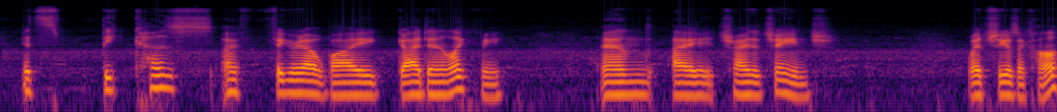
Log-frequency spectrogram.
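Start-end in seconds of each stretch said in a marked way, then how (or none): 0.2-8.3 slow, sad, sorrowful, downcast voice. Retelling a story, speaker quotes a woman's reply to a man, retelling in a sad voice. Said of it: "she just says in a sad voice".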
